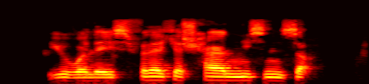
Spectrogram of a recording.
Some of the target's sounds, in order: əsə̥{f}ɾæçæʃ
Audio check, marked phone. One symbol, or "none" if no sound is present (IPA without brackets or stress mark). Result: f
